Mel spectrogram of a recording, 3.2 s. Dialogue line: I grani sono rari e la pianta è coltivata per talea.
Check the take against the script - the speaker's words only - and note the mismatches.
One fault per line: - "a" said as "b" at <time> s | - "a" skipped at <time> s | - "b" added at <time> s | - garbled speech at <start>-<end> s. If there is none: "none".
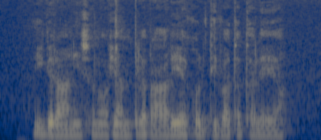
- "rari" said as "pianta" at 1.1 s
- "pianta" said as "rari" at 1.5 s
- "per" skipped at 2.4 s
